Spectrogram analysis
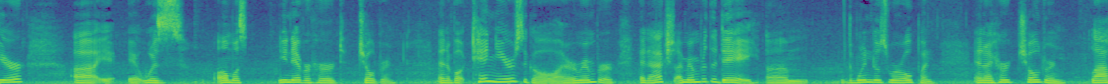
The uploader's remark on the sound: On The Road : Bridgeland. We are live on location at the site of the former Calgary General Hospital.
